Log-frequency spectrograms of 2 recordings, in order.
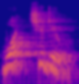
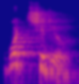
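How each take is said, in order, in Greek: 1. Το t παραλείπεται και οι λέξεις ενώνονται μεταξύ τους. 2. Το t παραλείπεται και οι λέξεις ενώνονται μεταξύ τους.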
